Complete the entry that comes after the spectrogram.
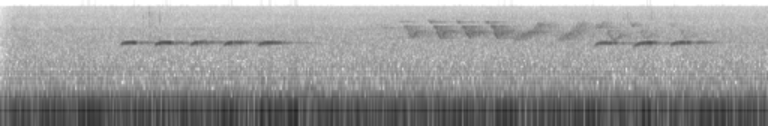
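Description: Birds calling: a short note repeated about four times a second in two runs, with a quick series of higher downward-sweeping notes between them, over a steady low rumble.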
